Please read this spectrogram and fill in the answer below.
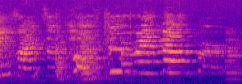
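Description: A performer's voice singing or vocalizing in a stage musical, the pitch moving and breaking between short phrases, over a steady low electrical hum.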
